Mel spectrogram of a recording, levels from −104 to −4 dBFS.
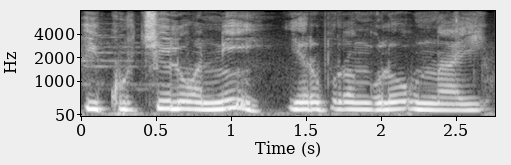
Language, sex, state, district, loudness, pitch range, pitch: Telugu, male, Telangana, Hyderabad, -11 LUFS, 190-205 Hz, 195 Hz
